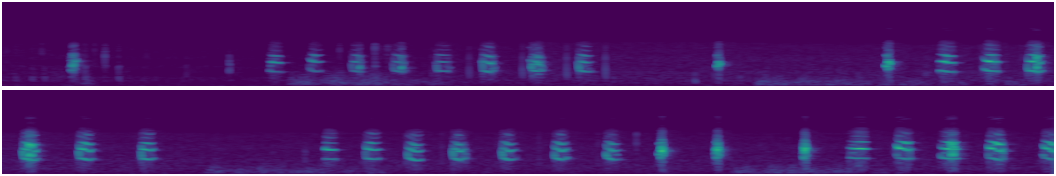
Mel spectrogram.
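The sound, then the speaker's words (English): Soft hen turkey yelps imitated on a turkey call, sounding in several runs of many short, evenly spaced raspy notes. Brief quiet pauses separate the runs, and no other sound breaks the silence between them. “And if you listen to a hen turkey walking through the woods, or even when she's calling to a gobbler, she's subtly making soft, sweet noises all the time. So I try to do something like this”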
